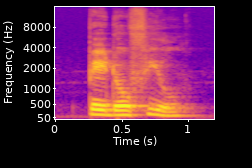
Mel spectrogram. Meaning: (noun) pedophile; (adjective) pedophilic
- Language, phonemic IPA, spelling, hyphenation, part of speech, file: Dutch, /ˌpedoˈfil/, pedofiel, pe‧do‧fiel, noun / adjective, Nl-pedofiel.ogg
